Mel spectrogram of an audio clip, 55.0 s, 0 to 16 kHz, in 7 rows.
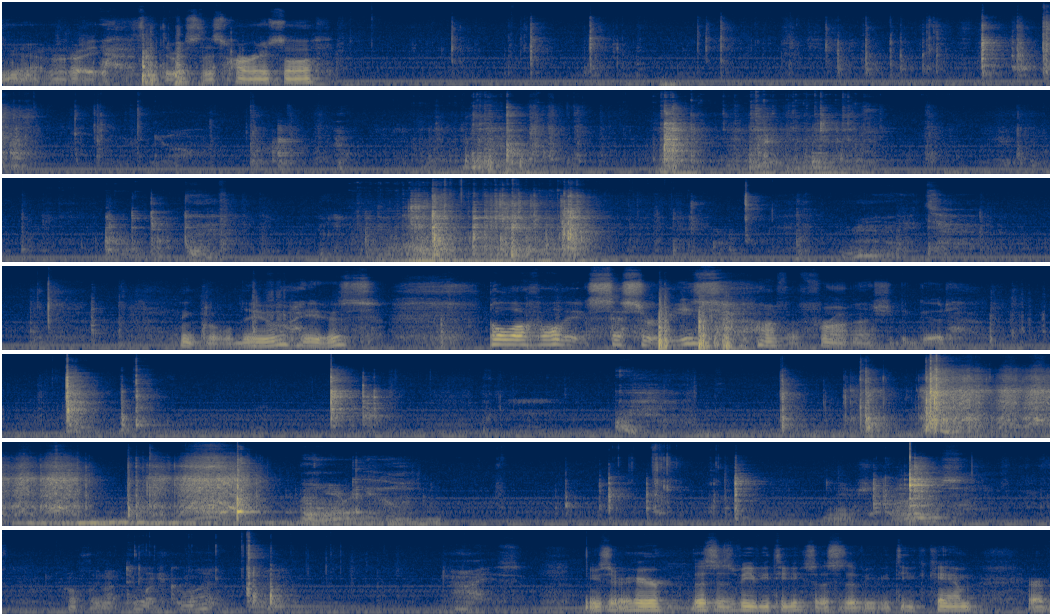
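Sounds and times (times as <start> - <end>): steady low hum: 32.6 - 43.3.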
